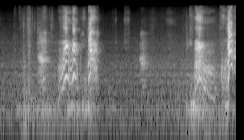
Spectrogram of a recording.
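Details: Pug giving a run of sharp, rough barks in quick bursts, a softer yip in the middle, then two more loud barks at the end, over faint low hum.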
